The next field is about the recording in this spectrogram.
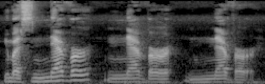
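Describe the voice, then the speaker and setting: A woman's voice: deep voice, lively intonation, takes it slowly, slight background noise. A woman voicing submissive storybook farm animals who speak in an earnest, cautionary manner. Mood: grave warning. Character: cautious, submissive barnyard animals warning a newcomer.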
